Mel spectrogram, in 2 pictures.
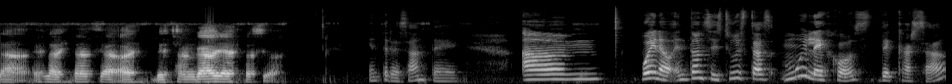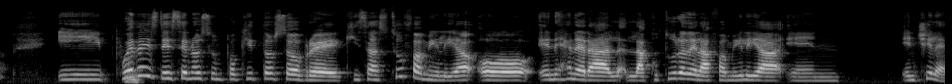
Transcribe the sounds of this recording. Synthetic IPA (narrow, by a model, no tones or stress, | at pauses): la̰ḛzlaðist̪ansjaa̰ðet͡ʃaŋɡajaest̪asjṵða̰ð | int̪eɾesant̪e | am | b̥we̞no̞ẽnt̪o̞nsest̪uest̪azmujle̞xo̞zðe̞kasa | ipwe̞ðezðisiɾno̞sumpo̞kit̪o̞so̞βɾe̞kʰisast̪ufamiljaʔoenxe̞neɾalːakult̪uɾaðelafamiljaen | ent͡ʃile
